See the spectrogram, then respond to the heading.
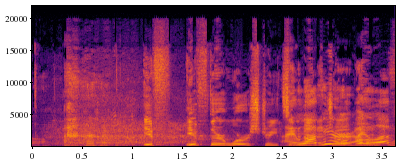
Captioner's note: laughter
